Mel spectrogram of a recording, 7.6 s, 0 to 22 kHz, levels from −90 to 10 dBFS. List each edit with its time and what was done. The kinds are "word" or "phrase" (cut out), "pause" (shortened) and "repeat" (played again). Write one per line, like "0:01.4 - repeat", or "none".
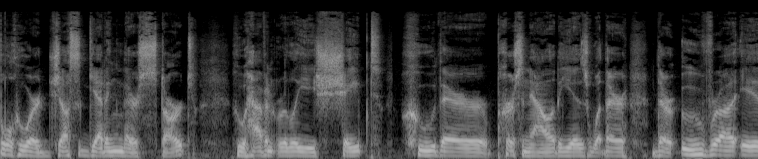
0:03.9 - pause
